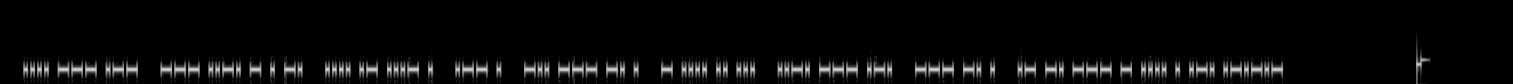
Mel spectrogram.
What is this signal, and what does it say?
Morse code, heard as a keyed tone, about 34 wpm, 700 Hz. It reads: HOW OFTEN HAVE WE DONE THIS FOR ONE ANOTHER.
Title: Sentences from Top 1000 Words - Review Part 1 - 35wpm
